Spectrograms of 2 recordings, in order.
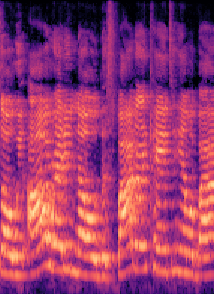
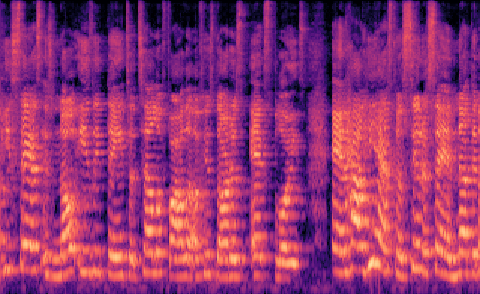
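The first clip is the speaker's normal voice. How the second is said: ordinary talk, nothing marked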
